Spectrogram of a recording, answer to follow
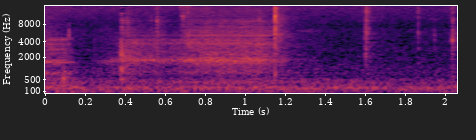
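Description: Faint light clicks as a plastic slot-car body shell is lifted off its chassis by hand, over quiet room tone.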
